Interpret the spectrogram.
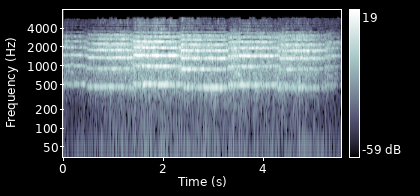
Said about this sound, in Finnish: Nyt saapuvat ambulanssit paikalle.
